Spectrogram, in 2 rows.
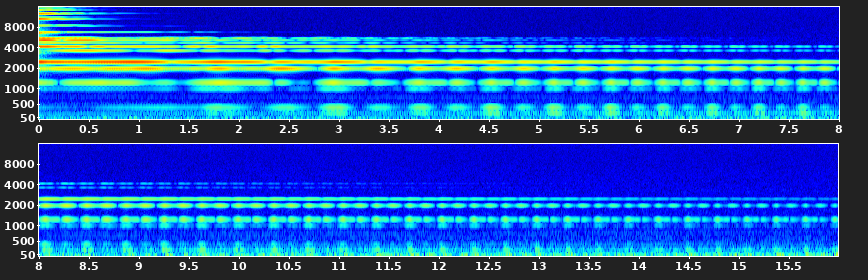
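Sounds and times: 
cartoon triangle effect: 0.0 - 5.2.

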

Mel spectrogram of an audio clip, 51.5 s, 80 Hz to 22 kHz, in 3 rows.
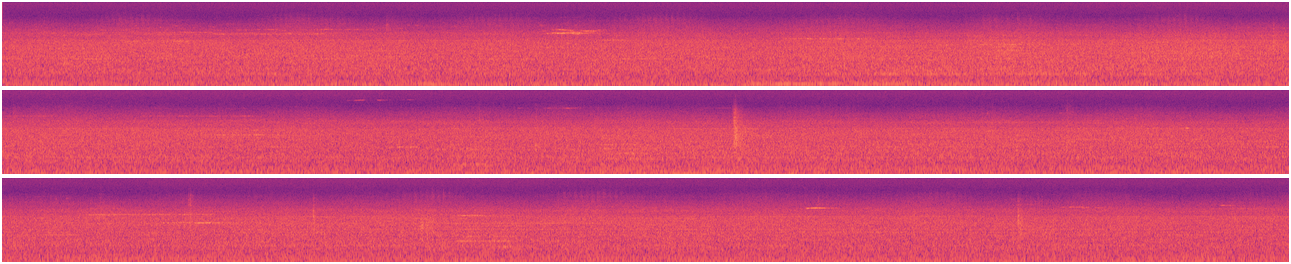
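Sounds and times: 
distant city traffic: 0.0 - 51.4.

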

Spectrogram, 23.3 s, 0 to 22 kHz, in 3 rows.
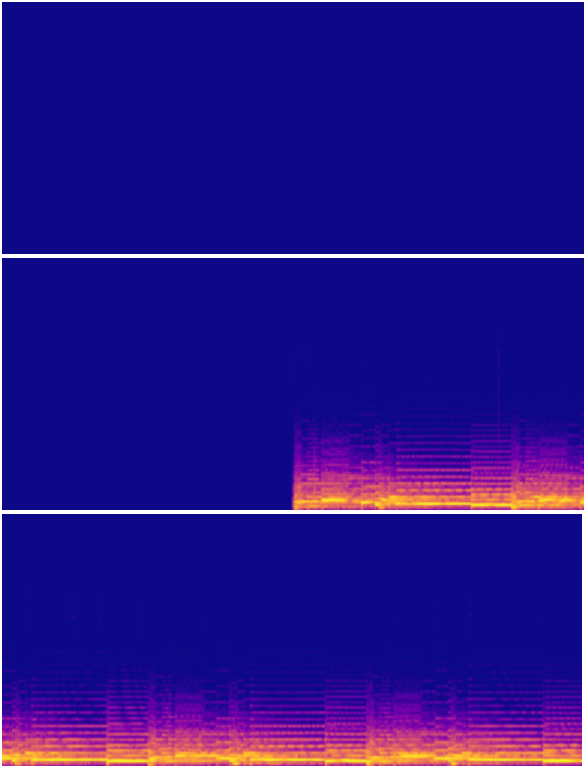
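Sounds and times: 
lead melody in G minor: 11.6 - 23.2.

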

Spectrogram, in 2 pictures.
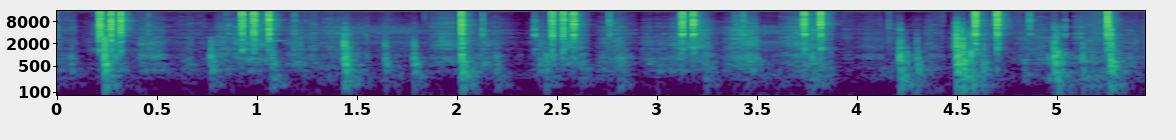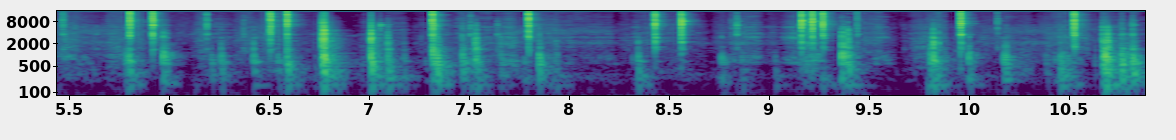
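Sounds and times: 
toy winding up: 0.2 - 1.3, 1.9 - 3.9, 4.6 - 6.7, 7.3 - 10.7.

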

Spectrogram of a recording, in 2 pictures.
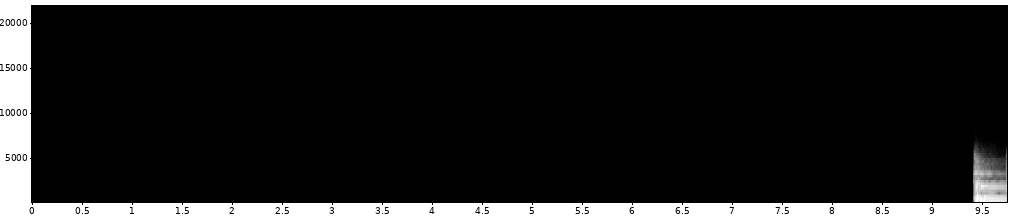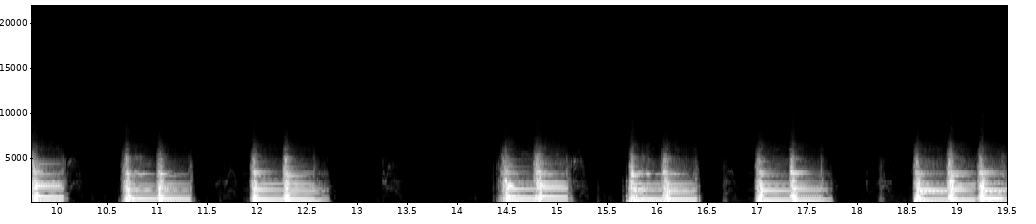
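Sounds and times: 
guitar harmonies in G major at 95 BPM: 9.4 - 11.4, 12.0 - 12.7, 14.4 - 17.8, 18.6 - 19.4.

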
